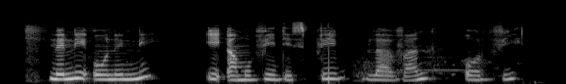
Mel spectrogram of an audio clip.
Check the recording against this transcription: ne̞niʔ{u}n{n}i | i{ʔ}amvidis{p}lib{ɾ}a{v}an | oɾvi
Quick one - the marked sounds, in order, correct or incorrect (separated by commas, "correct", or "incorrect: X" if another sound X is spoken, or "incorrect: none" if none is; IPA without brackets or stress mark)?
incorrect: o, correct, correct, correct, incorrect: l, correct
